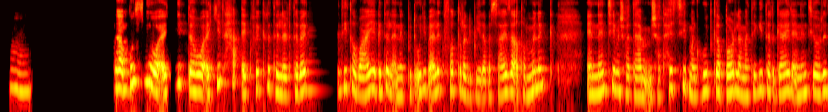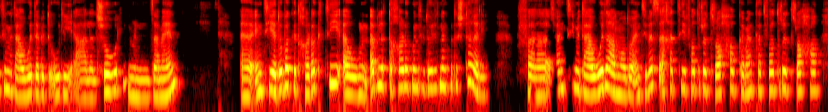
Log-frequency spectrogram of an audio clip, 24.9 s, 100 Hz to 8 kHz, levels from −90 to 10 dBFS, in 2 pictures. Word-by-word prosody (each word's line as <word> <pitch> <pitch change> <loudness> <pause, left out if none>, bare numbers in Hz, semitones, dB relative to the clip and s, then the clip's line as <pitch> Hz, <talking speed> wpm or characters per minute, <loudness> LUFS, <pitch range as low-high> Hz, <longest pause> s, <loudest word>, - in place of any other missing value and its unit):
إمم. 230 -3 -7 1.3
لأ 260 0 +8
بصي، 330 +2 +3
هو - - +10
أكيد 310 - +1
هو 225 -2 +5
أكيد 210 - +1
حقِك 320 - -4
فكرة 275 - -3
الارتباك 220 +4 0 0.3
دي 260 +3 -5
طبيعية 230 -2 +2
جدًا 235 +1 +1
لإنِك 195 -3 -5
بتقولي 225 +3 -2
بقى 280 - +2
لك 245 0 0
فترة 235 -1 -3
كبيرة، 185 -2 -5
بس 185 +2 -5
عايزة 220 +3 +2
أطمنِك 255 +8 -3 0.5
إن 205 +1 0
أنتِ 240 +4 -1
مش 240 -2 -3
هتع 195 -1 -2
مش 185 +1 -4
هتحسي 260 +7 -4
بمجهود 210 0 -2
جبار 225 -1 +2
لما 205 -4 -1
تيجي 215 +4 -5
ترجعي 230 -1 0
لإن 200 -3 -2
أنتِ 225 +2 -3
already 230 +3 +1
متعودة 205 -4 0
بتقولي 205 0 -3
على 175 0 -6
الشغل 225 - +2
من 180 -2 -4
زمان، 195 - -1 0.9
أ 190 -1 0
أنتِ 230 +1 -1
يا 240 -2 +9
دوبك 270 +4 +6
اتخرجتِ 245 +5 -1
أو 210 -10 +3
من 195 -3 -4
قبل 250 +5 +2
التخرُّج 270 -1 +1
وأنتِ 270 0 -2
بتقولي 255 0 -2
إنِك 275 0 -1
بتشتغلي، 275 -8 -2 0.4
ف - - -9
فأنتِ 220 +7 -3
متعودة 240 +2 +5
على 230 -4 +2
الموضوع، 195 -2 0
أنتِ 200 +2 -5
بس 270 +4 0
اخدتِ 255 +1 -5
فترة 245 0 -2
راحة 220 +3 -1
وكمان 225 -2 -5
كانت 235 -1 -7
فترة 240 +1 -1
راحة 235 +1 -3
230 Hz, 165 wpm, -20 LUFS, 200-255 Hz, 1.3 s, هو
